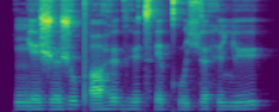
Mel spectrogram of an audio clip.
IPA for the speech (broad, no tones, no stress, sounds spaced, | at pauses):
ɲ e ʒ ø ʒ u pʼ ɑ ɦ ø ɡʱ y t͡sʼ e kʷʰ ɯ ç ø h y ʎ y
